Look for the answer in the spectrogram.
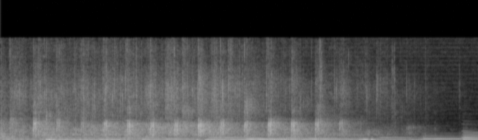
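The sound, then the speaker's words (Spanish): A crowd applauds a woman, clapping steadily for about six seconds, a dense, even patter of hands over sustained musical tones, with no one speaking. “Un aplauso a esta hermosa mujer que me tiene enamorado.”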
